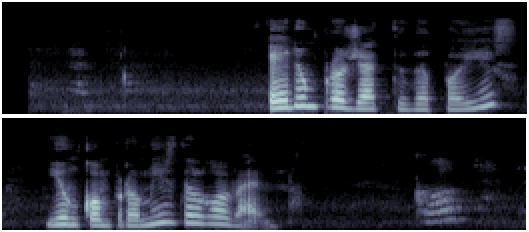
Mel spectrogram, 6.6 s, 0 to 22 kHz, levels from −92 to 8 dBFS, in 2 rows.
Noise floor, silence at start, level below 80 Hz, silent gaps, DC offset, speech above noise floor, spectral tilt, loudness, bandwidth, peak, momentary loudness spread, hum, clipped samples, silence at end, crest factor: -74 dBFS; 1.65 s; -78 dBFS; none; under 0.1%; 51 dB; -5.5 dB/octave; -23 LUFS; 11.5 kHz; -2 dBFS; 21 LU; none; under 0.1%; 0.45 s; 24 dB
